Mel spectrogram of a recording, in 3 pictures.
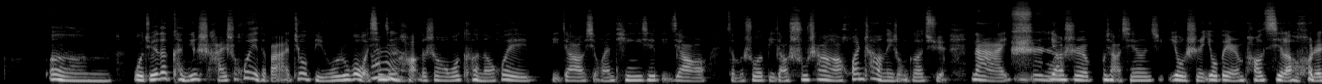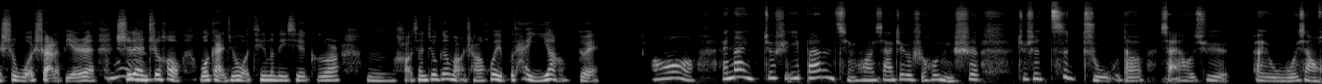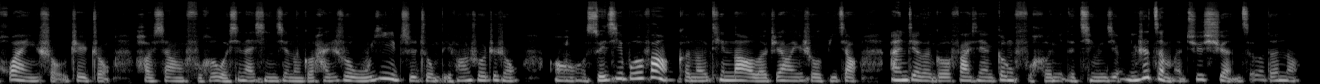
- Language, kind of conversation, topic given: Chinese, podcast, 失恋后你会把歌单彻底换掉吗？
- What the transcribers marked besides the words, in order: teeth sucking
